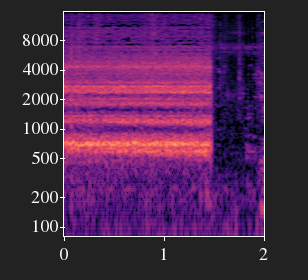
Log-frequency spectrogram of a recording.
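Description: A steady, unwavering buzzy tone that cuts off suddenly about one and a half seconds in.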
